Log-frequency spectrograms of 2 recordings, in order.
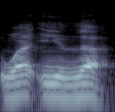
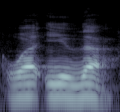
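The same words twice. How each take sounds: No difference in how they are said.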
